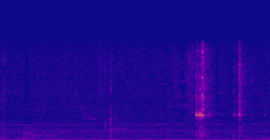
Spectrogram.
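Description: Faint handling of a metal vernier caliper being set against an aluminium piston, with two small sharp clicks about a second and a half in.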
